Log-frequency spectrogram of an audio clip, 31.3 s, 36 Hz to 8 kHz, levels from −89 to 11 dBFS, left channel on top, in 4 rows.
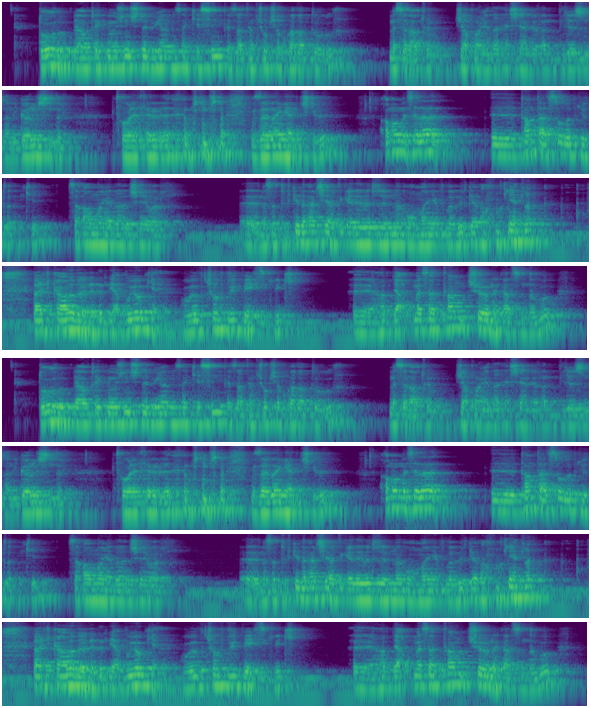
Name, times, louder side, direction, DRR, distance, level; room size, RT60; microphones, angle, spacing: voice 1, 0.5-4.5 5.2-9.0 9.3-12.2 12.9-13.7 14.3-16.2 16.5-17.9 18.8-22.9 23.5-27.4 28.1-31.0, equal, 20° left, 0 dB, 3.2 m, -22 dB
number two (loop), 18.1-30.3, right 1 dB, 85° right, 1.2 m, -38 dB
26.0 x 9.2 x 4.6 m, 0.85 s
head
